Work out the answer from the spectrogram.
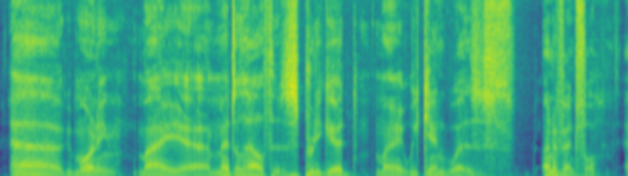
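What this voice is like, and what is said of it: Lower, growly congested voice. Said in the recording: “hear it in my voice ... it lowers my voice a little bit and gives it a different timbre ... a little extra growl ... Growly, growly”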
